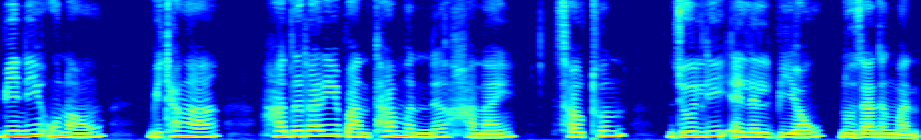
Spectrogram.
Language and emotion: Bodo, neutral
